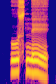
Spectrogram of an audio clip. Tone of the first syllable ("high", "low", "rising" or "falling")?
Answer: high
